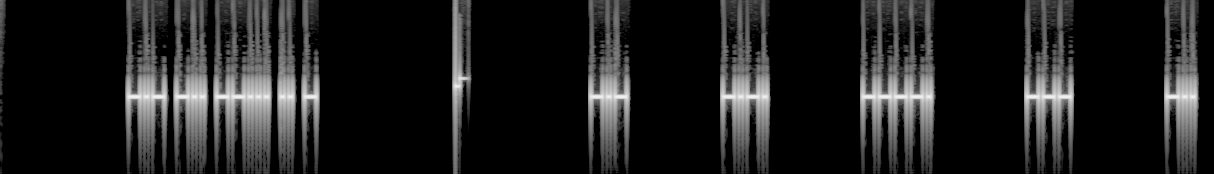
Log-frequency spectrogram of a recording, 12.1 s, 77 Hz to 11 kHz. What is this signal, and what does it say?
Morse code, heard as a keyed tone, about 30 wpm, spaced as for 13 wpm, 700 Hz. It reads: KD7IT KC9OD
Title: USA Call Signs - 5 Characters - 8x Character Spacing - 30wpm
